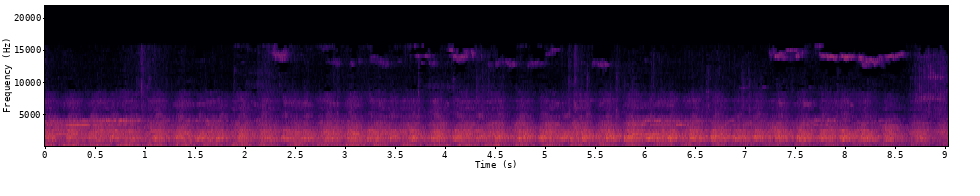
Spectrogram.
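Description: Lionel O-gauge model steam trains running on three-rail track: a steady rumble of wheels and motors with a rapid, regular clicking from the rails and a steam hiss from the locomotives' sound systems.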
